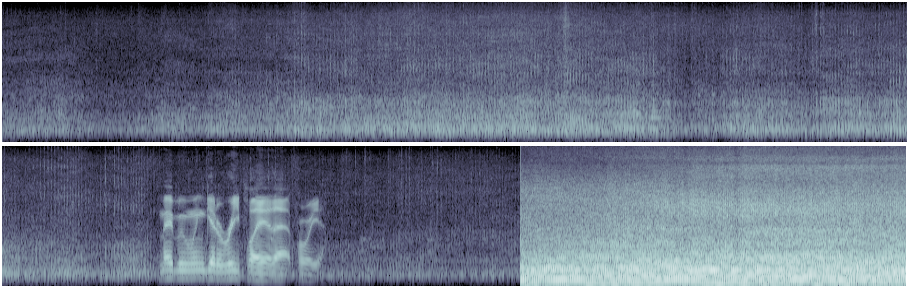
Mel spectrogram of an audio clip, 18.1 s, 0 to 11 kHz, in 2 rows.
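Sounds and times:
kart engines droning: 1.6s - 18.0s.

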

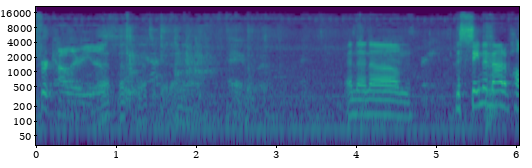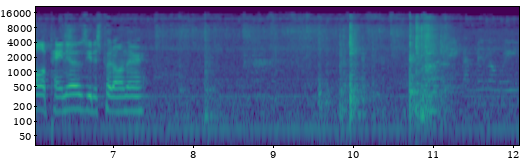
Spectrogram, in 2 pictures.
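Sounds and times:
metal pans and utensils clinking: 1.0s - 2.3s.

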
